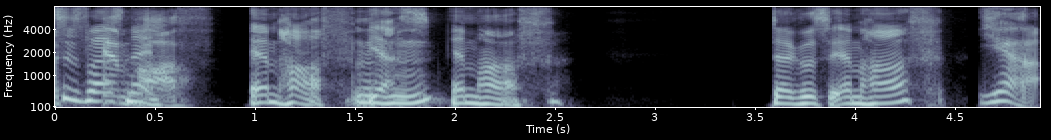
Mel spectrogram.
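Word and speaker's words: Emhoff: president yes Douglas emof emof how do you pronounce his last nameof mhof yes mhof Douglas mhof yeah I mean everybody's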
